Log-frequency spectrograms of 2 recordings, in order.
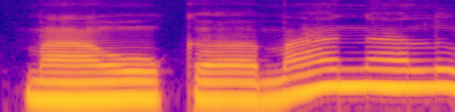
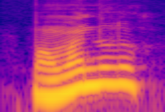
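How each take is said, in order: First: "Mau ke mana lu?" stretched slowly, every word separate; slow full form. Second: "Mau mana lu?" fired off higher in one go; quick casual form. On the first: Teacher contrasting unnatural careful speech, slow "Mau ke mana lu?". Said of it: "Beda kan?". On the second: Teacher showing everyday speech, quick "Mau mana lu?". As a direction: rattle off "Mau mana lu?", words squashed together. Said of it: "Udah cepet aja". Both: Shown as a demonstration.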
